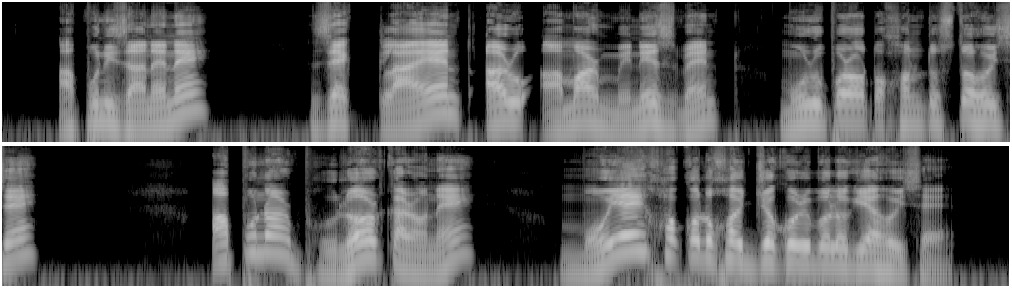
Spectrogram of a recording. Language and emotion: Assamese, angry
